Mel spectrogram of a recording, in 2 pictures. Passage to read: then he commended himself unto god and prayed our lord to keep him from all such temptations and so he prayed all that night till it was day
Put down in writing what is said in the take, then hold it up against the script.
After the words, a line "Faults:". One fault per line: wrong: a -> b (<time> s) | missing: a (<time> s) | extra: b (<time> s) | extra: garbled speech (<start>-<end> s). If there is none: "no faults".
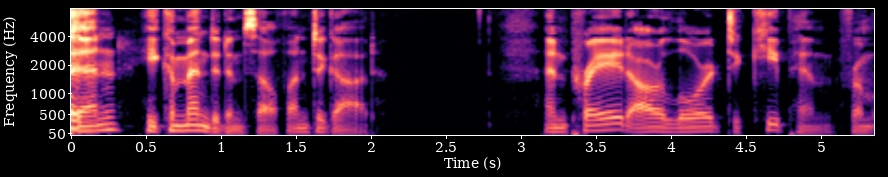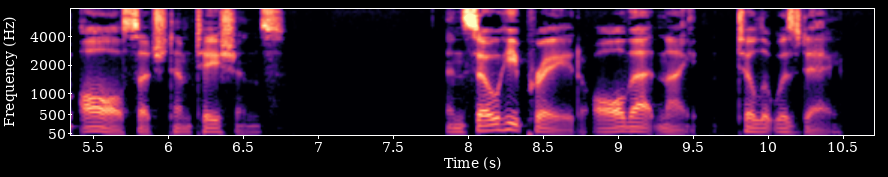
then he commended himself unto god and prayed our lord to keep him from all such temptations and so he prayed all that night till it was day
Faults:
no faults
